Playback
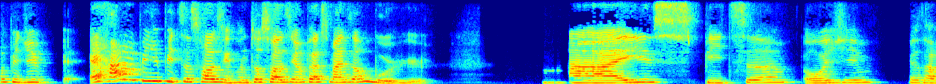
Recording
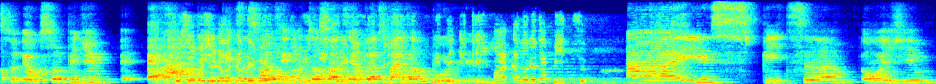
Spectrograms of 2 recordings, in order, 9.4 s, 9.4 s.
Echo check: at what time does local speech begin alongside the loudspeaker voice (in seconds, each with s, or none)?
1.6 s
